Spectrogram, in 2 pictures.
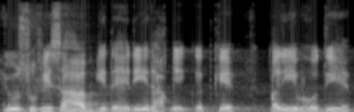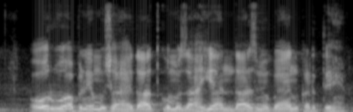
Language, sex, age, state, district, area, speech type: Urdu, male, 18-30, Uttar Pradesh, Saharanpur, urban, spontaneous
